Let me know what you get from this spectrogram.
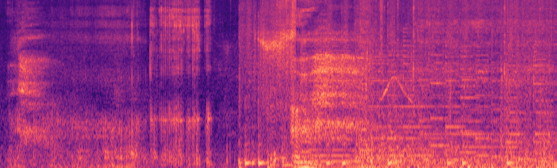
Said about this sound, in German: Jetzt schenkst du dir da was ein, das geht sowieso in die Hose. Ich sehe jetzt gleich schon den Schaum über dein Glas schäumen. Erstmal einen Schluck genießen.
